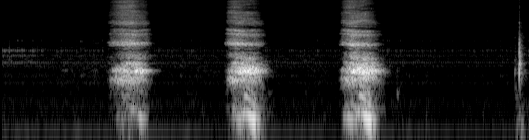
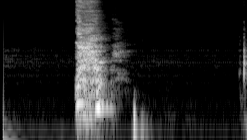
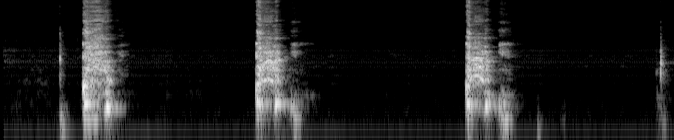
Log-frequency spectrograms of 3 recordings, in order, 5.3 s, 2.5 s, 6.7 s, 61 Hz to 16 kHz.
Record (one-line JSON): {"exhalation_length": "5.3 s", "exhalation_amplitude": 27189, "exhalation_signal_mean_std_ratio": 0.37, "cough_length": "2.5 s", "cough_amplitude": 32767, "cough_signal_mean_std_ratio": 0.33, "three_cough_length": "6.7 s", "three_cough_amplitude": 32767, "three_cough_signal_mean_std_ratio": 0.31, "survey_phase": "alpha (2021-03-01 to 2021-08-12)", "age": "45-64", "gender": "Male", "wearing_mask": "No", "symptom_none": true, "smoker_status": "Never smoked", "respiratory_condition_asthma": false, "respiratory_condition_other": false, "recruitment_source": "REACT", "submission_delay": "2 days", "covid_test_result": "Negative", "covid_test_method": "RT-qPCR"}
